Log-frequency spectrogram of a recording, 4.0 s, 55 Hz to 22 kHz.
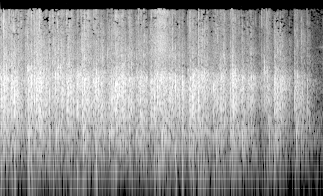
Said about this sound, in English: I love the fact that we had 58 people say that they wanted to follow Jesus. I thought we'd get a big round of applause for that. 58 people.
